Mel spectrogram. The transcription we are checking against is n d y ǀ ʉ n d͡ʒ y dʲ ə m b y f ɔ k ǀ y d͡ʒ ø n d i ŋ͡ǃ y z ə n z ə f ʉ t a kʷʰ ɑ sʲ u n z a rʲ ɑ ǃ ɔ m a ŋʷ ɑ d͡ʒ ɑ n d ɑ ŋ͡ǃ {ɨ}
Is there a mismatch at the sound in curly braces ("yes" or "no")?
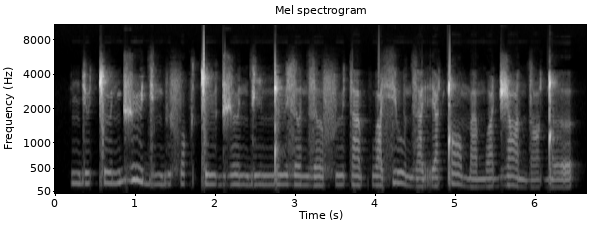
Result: yes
